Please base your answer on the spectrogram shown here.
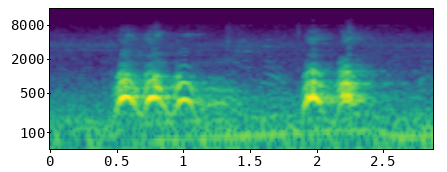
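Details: One-year-old German Shepherd being trained, which tends to bark when out in public, especially in unfamiliar areas; a quick run of three barks, a pause, then two more, over low background hum.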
